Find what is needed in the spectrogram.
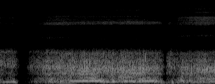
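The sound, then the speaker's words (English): A voice imitates heavy breathing: loud, raspy breaths drawn out in long rushes with two brief pauses between them, and no words spoken. “And it's just heavy breathing and then they walk up.”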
